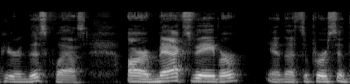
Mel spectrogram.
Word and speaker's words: Max Weber: So Max Weber, and it's pronounced Max Weber because he was a German sociologist, and so the W is usually pronounced as a V. So Max Weber, Frederick Taylor, and Luther Gulick.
